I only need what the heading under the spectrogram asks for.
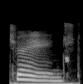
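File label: "changed", American English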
